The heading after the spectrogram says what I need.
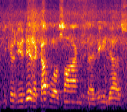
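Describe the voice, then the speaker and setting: A man's voice: fairly high pitch, brisk, heavy background noise. A man in his sixties from Sweden, a vlogger chatting and asking questions while filming on a camera. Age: 60s. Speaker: vlogger host. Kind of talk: casual chat. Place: indoor restaurant with live music. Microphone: handheld camera mic. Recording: echoey room, loud live music.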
